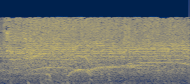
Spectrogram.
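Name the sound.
audience applause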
